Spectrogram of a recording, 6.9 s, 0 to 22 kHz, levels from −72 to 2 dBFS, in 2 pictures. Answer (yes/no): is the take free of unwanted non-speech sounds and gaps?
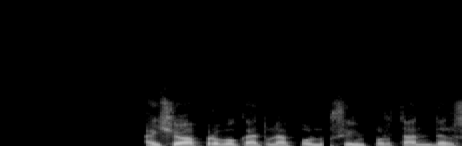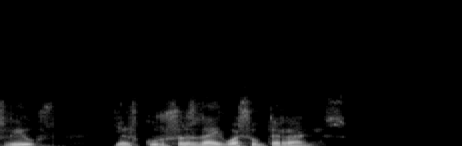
no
